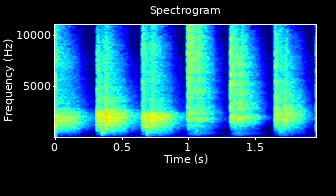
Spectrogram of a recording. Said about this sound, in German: Schön, dass du jetzt geklatscht hast.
